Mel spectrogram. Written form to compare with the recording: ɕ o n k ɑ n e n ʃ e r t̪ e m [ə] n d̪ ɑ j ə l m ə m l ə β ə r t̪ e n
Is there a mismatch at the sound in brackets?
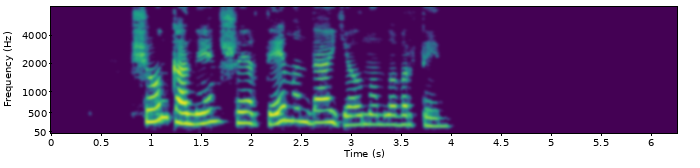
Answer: no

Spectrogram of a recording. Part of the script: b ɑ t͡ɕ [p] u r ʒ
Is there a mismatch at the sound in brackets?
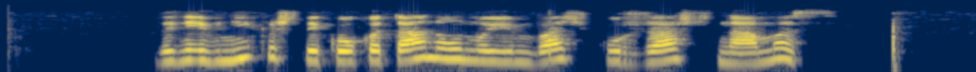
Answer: yes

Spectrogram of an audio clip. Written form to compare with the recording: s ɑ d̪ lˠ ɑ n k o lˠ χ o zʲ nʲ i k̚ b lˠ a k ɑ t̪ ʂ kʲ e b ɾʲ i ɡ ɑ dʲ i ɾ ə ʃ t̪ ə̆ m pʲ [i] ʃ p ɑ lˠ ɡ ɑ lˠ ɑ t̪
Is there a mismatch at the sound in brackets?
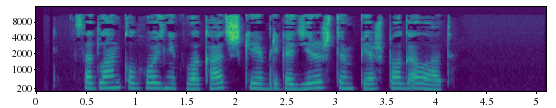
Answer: yes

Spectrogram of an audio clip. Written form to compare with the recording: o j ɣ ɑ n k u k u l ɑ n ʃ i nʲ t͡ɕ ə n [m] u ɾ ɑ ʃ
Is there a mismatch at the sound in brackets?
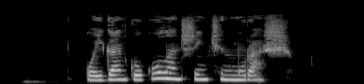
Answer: no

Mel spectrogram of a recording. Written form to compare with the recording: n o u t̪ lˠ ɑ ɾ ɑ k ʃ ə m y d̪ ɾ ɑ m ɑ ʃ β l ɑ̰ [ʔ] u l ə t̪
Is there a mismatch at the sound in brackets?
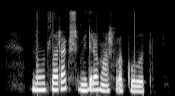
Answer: yes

